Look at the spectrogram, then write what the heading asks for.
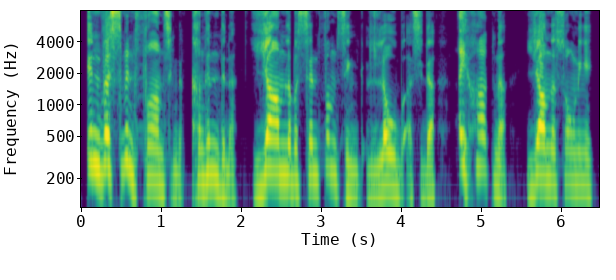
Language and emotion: Manipuri, angry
